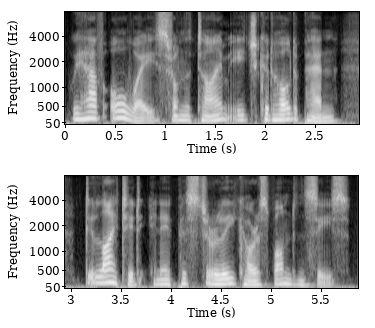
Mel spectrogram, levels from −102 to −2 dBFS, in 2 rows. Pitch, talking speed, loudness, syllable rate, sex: 120 Hz, 155 wpm, -18 LUFS, 4.9 syllables/s, male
